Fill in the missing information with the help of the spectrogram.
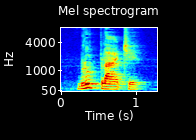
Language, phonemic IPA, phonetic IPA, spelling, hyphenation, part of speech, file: Dutch, /ˈblutˌplaːtjə/, [ˈblutˌplaː.cə], bloedplaatje, bloed‧plaat‧je, noun, Nl-bloedplaatje.ogg
- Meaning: thrombocyte, platelet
